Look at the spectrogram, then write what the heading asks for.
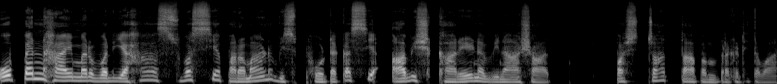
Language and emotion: Sanskrit, sad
